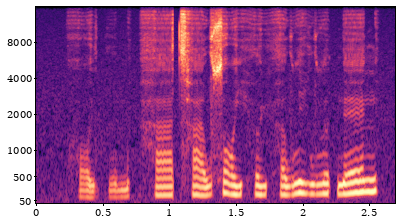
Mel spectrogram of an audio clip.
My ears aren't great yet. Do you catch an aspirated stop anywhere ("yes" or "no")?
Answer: yes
